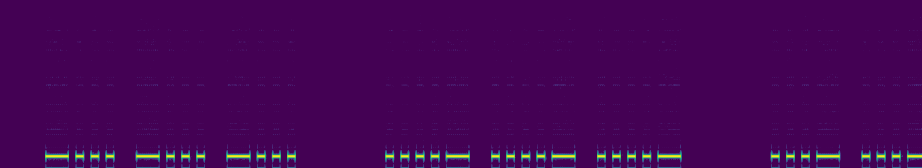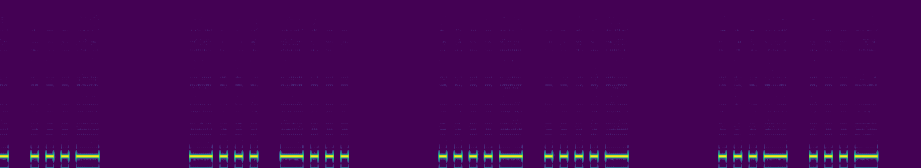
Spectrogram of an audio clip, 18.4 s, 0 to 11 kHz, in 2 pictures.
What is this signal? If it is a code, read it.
Morse code, heard as a keyed tone, about 16 wpm, 800 Hz. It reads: BBB 444 VVV BB 44 VV
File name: Groups@13 / Groups@13 mp3s / VB46@13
